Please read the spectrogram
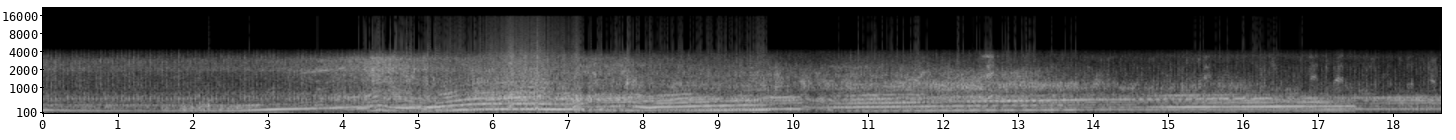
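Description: A Toyota Celica GT-4 ST205 with its turbocharged four-cylinder and a Nissan Skyline R34 GT-R with its twin-turbo straight-six race from a standing start. Their engines are held at steady revs for about two seconds, then climb and drop in pitch through several gear changes over the next eight seconds. Both then run on at high revs down the strip, growing a little fainter near the end.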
